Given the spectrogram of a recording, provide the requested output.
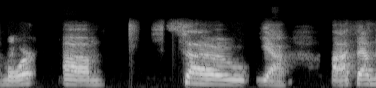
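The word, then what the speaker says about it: Moher: the cliffs of moore i kept saying it wrong the whole time i kept calling it the cliffs of mohair and that's not it that's it's cliffs of moore um so yeah i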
